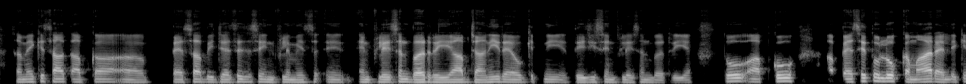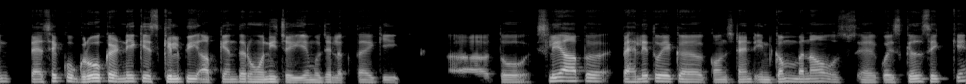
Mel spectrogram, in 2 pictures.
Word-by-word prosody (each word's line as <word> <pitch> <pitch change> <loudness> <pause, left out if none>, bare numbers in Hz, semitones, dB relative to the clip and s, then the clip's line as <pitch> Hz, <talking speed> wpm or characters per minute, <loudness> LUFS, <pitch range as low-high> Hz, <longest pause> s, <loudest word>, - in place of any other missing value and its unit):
समय 115 +1 -1
के 140 - -3
साथ 130 -2 +1
आपका 115 +1 -2
अ, 105 -1 -3 0.2
पैसा 115 +1 +1
भी 115 0 -3
जैसे-जैसे 115 +2 -2
इन्फ्लेमेशन 110 -1 -4
इन 110 -1 -7
इन्फ्लेशन 115 +2 +1
बढ़ 110 0 +6
रही 110 -1 +2
है, 110 - +1
आप 110 0 +3
जान 105 -1 +2
ही 120 +1 +3
रहे 120 -1 +2
हो 110 0 0
कितनी 115 -2 -6
तेजी 105 +1 -1
से 115 +2 -4
इन्फ्लेशन 105 0 -5
बढ़ 105 -1 -4
रही 100 0 -3
है, 105 - -5 0.3
तो 150 +2 +4
आपको 145 +5 +3 0.5
पैसे 125 +4 +4
तो 155 +1 +2
लोग 145 -1 +4
कमा 120 +2 +6
रहे 125 -3 +4
हैं 115 - -1
लेकिन 135 +4 -5 0.2
पैसे 120 +5 +2
को 150 +1 -1
ग्रो 140 +5 +8
करने 145 -1 +5
की 140 0 +1
स्किल 130 0 +3
भी 135 -1 +4
आपके 115 +2 -3
अंदर 120 +2 -1
होनी 120 +1 +3
चाहिए, 105 -2 0
मुझे 105 +1 -2
लगता 105 +1 -6
है 105 -1 -3
कि 105 +1 -7 0.5
अ, 100 0 -5
तो 110 0 -3
इसलिए 155 +1 +2
आप 160 -1 +5
पहले 135 -3 0
तो 145 - +3
एक 135 -2 +2 0.4
कांस्टेंट 115 +2 -3
इनकम 120 +4 -2
बनाओ 130 +2 -1
उस 110 -1 -13 0.3
कोई 110 0 -1
स्किल 125 +6 -1
सीख 135 0 -3
के 165 +1 -3
115 Hz, 200 wpm, -23 LUFS, 110-130 Hz, 0.5 s, ग्रो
